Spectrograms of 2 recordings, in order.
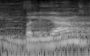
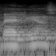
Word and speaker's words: Ballian's: Hotel का नाम भी बैलियंस ही है, बट प्रोनाउंसिएशन का लोगों को बस थोड़ा सा वो बलियांस बलिया है, तो उसके हिसाब से सब बलियांस कहते हैं। नाम बैलियंस है होटल का।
